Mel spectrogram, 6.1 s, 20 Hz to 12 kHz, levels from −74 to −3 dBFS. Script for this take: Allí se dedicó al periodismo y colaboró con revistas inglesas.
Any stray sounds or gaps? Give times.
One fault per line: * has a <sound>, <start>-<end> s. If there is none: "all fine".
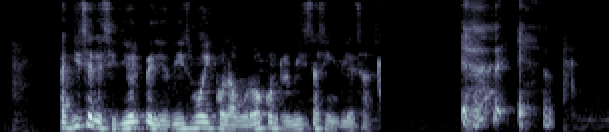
* has a cough, 4.6-5.5 s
